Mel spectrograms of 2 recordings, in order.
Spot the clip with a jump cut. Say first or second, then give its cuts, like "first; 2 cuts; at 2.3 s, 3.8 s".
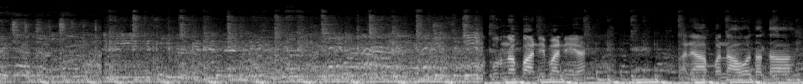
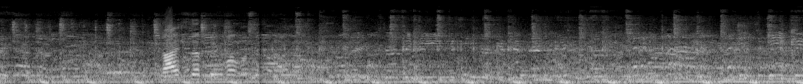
first; 2 cuts; at 1.0 s, 4.9 s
